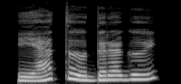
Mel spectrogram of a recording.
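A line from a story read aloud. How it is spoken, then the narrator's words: Honeyed sing-song voice. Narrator (Russian): пропела медовым голосом ещё одна богиня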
